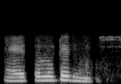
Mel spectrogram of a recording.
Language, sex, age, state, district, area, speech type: Gujarati, male, 45-60, Gujarat, Narmada, rural, conversation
